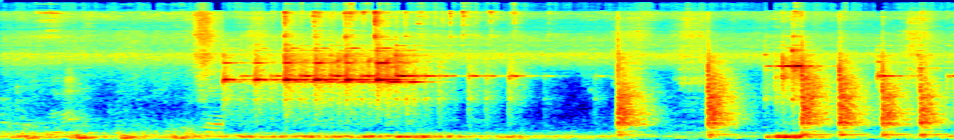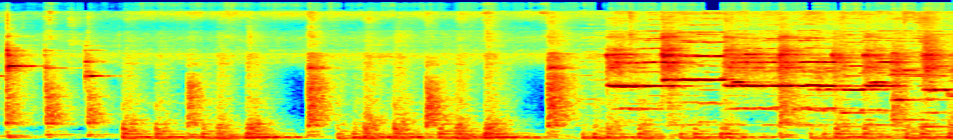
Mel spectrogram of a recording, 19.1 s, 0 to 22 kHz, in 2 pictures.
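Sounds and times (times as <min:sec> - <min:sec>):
pitched percussion strikes ringing: 0:07.6 - 0:19.0.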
